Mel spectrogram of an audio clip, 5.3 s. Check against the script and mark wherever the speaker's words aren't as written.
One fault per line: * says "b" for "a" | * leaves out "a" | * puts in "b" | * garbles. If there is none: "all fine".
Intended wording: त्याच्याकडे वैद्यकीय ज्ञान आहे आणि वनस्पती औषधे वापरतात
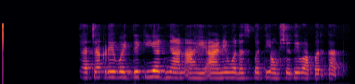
all fine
